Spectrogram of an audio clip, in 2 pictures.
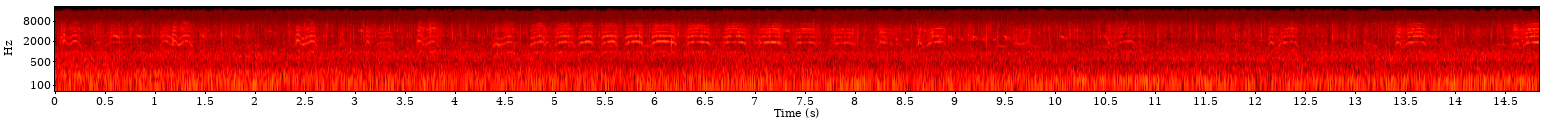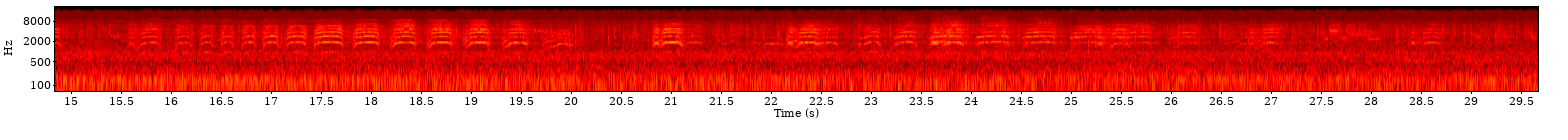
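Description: Birds calling: many short, arching calls in quick runs, some overlapping, over a steady low hum.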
